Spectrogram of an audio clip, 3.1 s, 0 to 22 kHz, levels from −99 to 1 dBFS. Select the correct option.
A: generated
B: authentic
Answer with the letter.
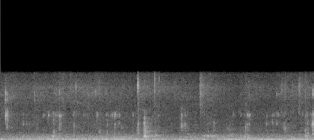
B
